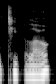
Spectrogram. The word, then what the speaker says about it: Tiepolo: And for those of you that care, in English, most people pronounce his name Tiepolo, but, you know, famous Italian painter.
